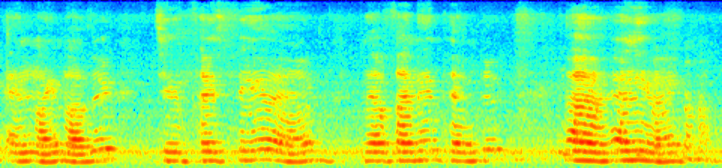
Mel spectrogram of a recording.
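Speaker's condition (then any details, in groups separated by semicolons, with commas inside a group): Cerebral palsy; cannot walk, uses wheelchair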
